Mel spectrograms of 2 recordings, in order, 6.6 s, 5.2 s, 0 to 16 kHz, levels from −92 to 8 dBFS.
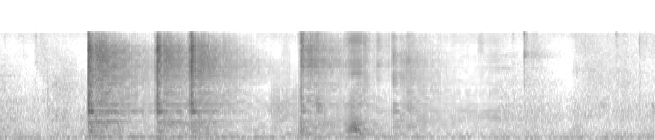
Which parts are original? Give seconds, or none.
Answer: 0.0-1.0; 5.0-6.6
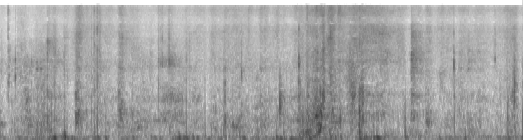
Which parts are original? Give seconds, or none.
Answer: 0.0-0.4; 2.6-4.2

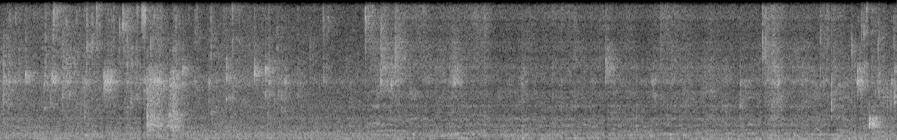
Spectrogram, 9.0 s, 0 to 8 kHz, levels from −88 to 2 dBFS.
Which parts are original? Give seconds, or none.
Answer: 0.0-3.7; 8.5-9.0

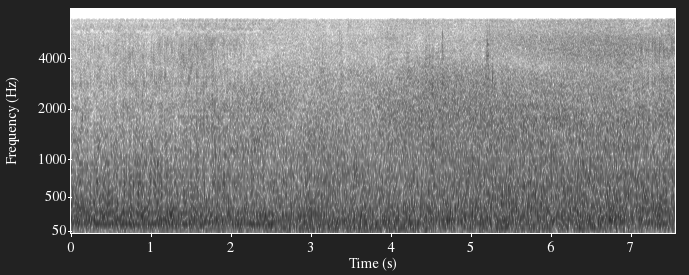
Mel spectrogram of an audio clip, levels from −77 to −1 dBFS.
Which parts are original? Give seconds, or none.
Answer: 2.5-7.1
